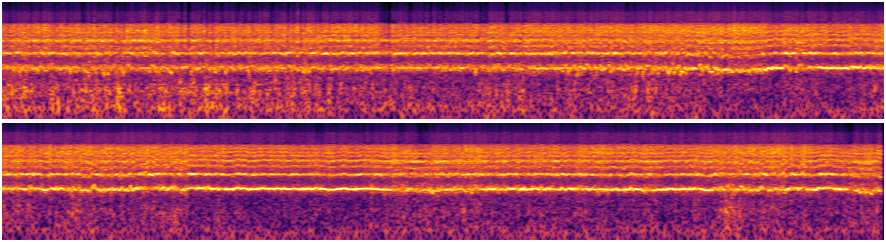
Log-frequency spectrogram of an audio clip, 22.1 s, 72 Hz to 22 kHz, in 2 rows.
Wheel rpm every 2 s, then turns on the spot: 230, 230, 230, 220, 190, 230, 230, 230, 230, 230, 220.
none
